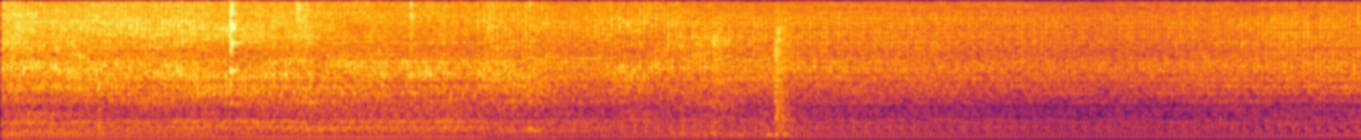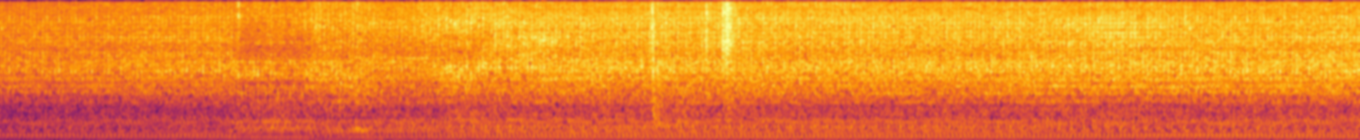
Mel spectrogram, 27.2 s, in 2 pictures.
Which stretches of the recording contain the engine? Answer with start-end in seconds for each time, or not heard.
0.0-27.1.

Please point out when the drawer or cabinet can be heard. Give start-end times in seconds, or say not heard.
6.8-8.1, 20.1-21.1.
